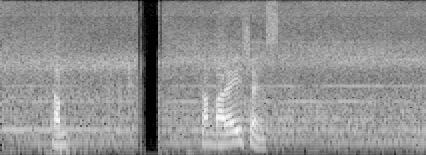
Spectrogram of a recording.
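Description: Steady whir and hiss of running machinery with faint constant hum tones under it. A short spoken syllable comes just after the start and a brief voiced 'uh' around two seconds in, and the sound cuts out for a moment about a second and a half in.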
